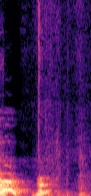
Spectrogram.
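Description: A pet dog barks near a door: two or three sharp, close barks in quick succession, loud and alone with no talking.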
